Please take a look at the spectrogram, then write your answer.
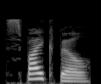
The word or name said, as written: spikebill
